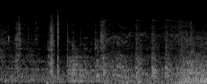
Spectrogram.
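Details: Fiat at auction with 105,000 miles: short crank, then the engine catches quickly and builds into an even idle, a clean healthy start.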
